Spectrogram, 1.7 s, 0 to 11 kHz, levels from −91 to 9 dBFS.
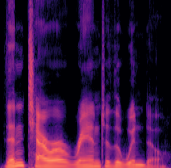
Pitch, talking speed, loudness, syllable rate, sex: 135 Hz, 210 wpm, -20 LUFS, 5.0 syllables/s, male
